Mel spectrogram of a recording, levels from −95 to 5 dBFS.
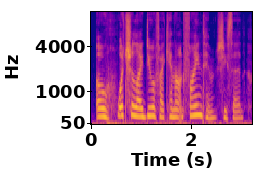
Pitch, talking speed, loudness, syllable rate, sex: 235 Hz, 225 wpm, -16 LUFS, 4.6 syllables/s, female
